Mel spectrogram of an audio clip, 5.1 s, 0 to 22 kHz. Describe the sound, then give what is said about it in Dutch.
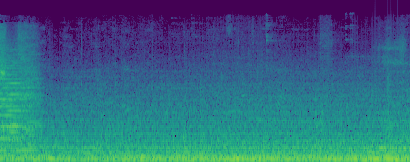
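Steady low rumble of a car cruising at speed on a motorway, heard from inside the cabin as the driver heads for the A30 towards Barneveld and Ede, with continuous road and engine drone and faint wind hiss throughout. “moet even de weg in de gaten houden. Want eh, ik moet ah, de A30 moet ik op.”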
